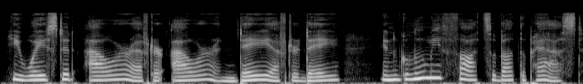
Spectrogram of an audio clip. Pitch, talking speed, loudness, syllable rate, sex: 205 Hz, 155 wpm, -16 LUFS, 3.9 syllables/s, female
